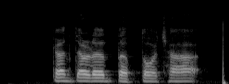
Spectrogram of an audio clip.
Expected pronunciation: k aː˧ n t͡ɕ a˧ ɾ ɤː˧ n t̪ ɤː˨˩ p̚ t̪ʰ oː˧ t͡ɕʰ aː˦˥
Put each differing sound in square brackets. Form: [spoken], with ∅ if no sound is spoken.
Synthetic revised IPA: k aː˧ n t͡ɕ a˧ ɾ ɤː˧ n t̪ ɤː˨˩ p̚ [t̪] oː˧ t͡ɕʰ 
